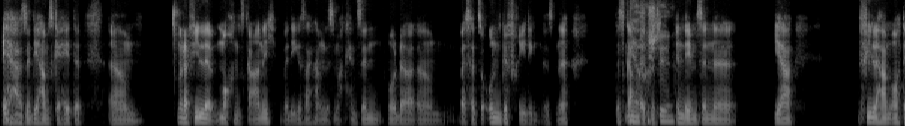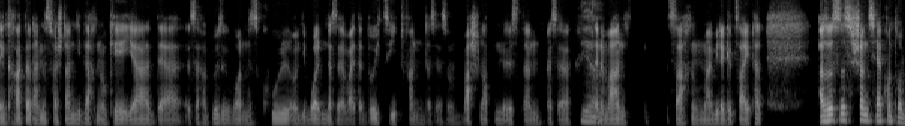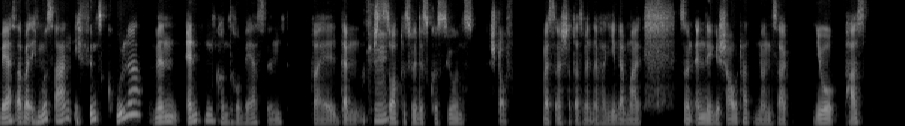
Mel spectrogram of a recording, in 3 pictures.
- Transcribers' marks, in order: in English: "gehatet"
- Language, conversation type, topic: German, podcast, Warum reagieren Fans so stark auf Serienenden?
